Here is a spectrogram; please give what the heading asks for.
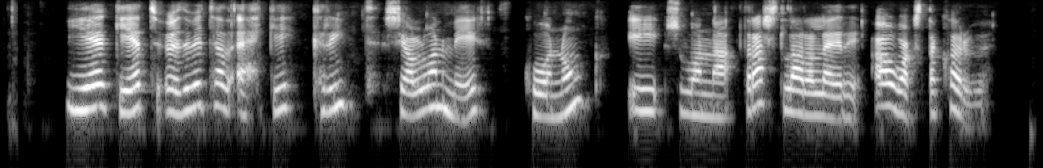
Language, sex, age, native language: Icelandic, female, 40-49, Icelandic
